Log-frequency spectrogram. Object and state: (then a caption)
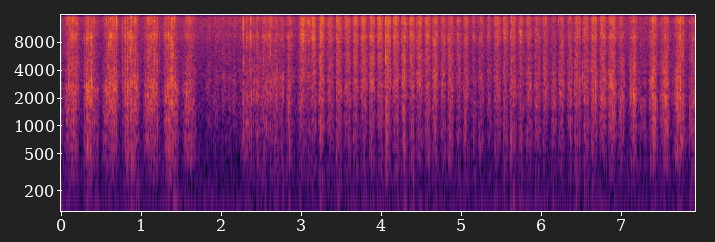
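Scouring sponge scratched with fingernails. Fingernails scratch fast and aggressively across the scouring-pad side of a small blue cellulose kitchen sponge held in the hands. Rapid rough scraping bursts come quick and uneven, roughly two per second, with bright, crackly texture. A steady low hum sits beneath the scratching throughout.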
